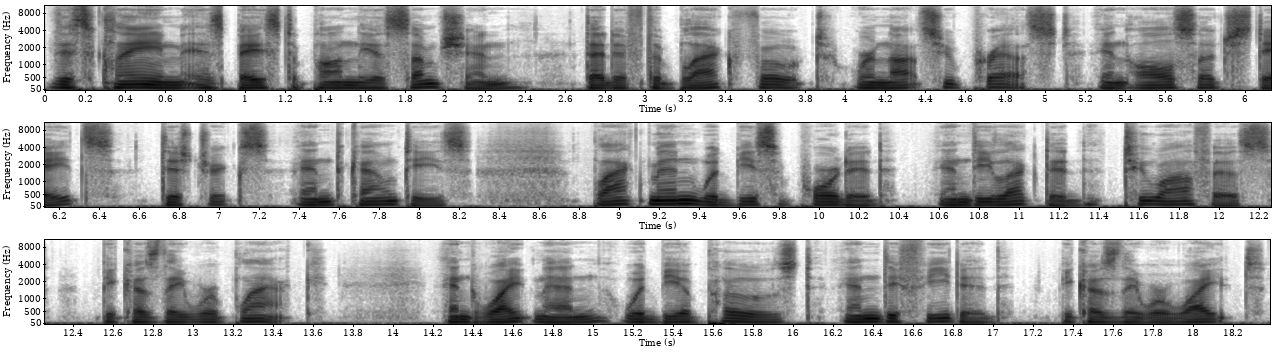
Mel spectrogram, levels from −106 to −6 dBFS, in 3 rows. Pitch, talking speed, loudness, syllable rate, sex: 105 Hz, 155 wpm, -19 LUFS, 4.8 syllables/s, male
